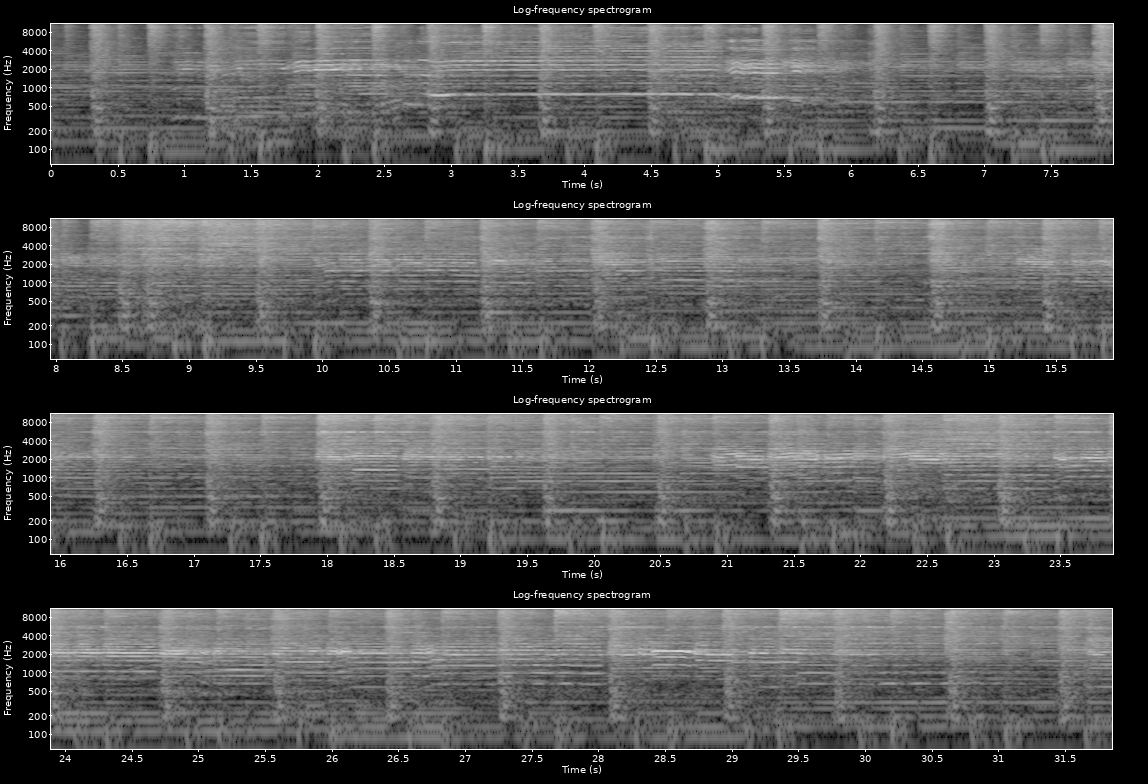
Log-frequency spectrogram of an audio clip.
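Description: Live rock band playing an instrumental passage: electric guitar melody lines over strummed acoustic guitar, bass and drums. The cymbals get louder about eight seconds in.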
